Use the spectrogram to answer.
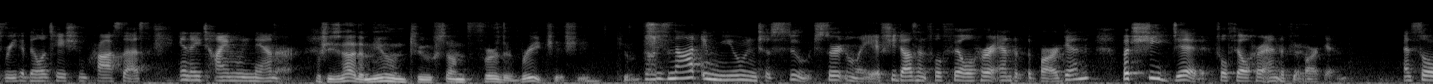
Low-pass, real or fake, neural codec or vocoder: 7.2 kHz; fake; autoencoder, 48 kHz, 32 numbers a frame, DAC-VAE, trained on Japanese speech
